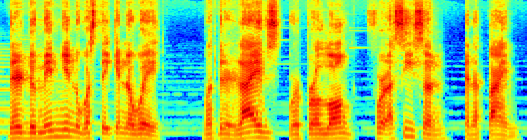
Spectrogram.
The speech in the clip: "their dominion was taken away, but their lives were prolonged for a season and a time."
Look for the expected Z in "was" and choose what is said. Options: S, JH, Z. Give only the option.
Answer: S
